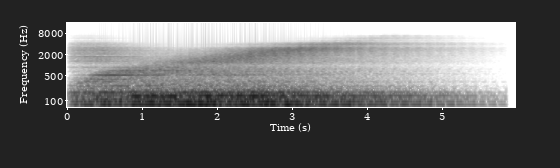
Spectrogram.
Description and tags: Space Flight Sound Effect
ambience, ambient, filter, flight, futuristic, space-ship, sweep, synth, synthesizer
